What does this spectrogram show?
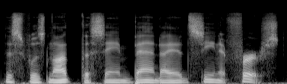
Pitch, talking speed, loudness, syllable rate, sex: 95 Hz, 230 wpm, -18 LUFS, 4.1 syllables/s, male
